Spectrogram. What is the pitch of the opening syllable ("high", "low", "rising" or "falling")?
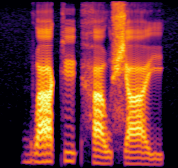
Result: high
